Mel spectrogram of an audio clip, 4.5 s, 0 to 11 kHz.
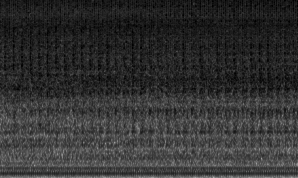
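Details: Kia Sportage 3, 122,000 km, warm after service: oil changed from Shell 5W-30 to NGN 5W-40, throttle and injectors flushed, oil and air filters replaced: smooth, even idle with steady low hum, earlier dull metallic knock gone; normal idle.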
